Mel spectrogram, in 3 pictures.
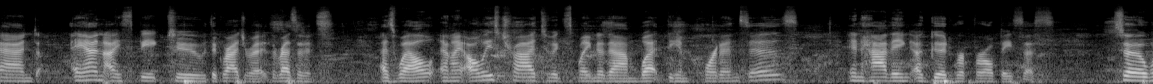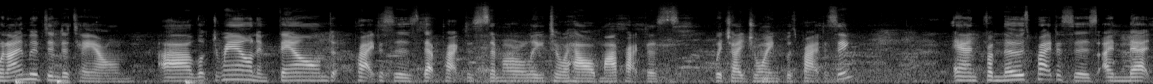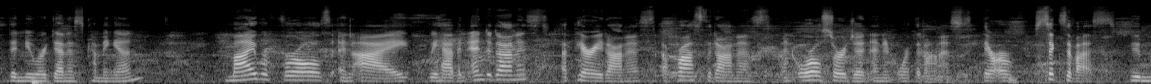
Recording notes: live from Smilecon.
